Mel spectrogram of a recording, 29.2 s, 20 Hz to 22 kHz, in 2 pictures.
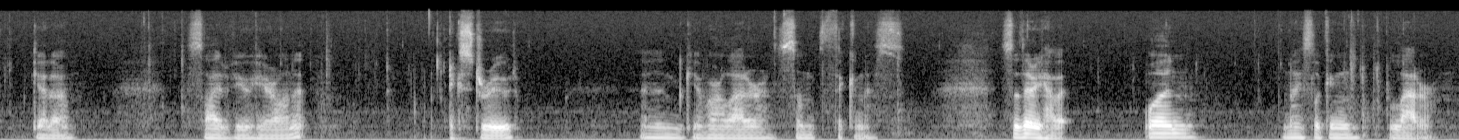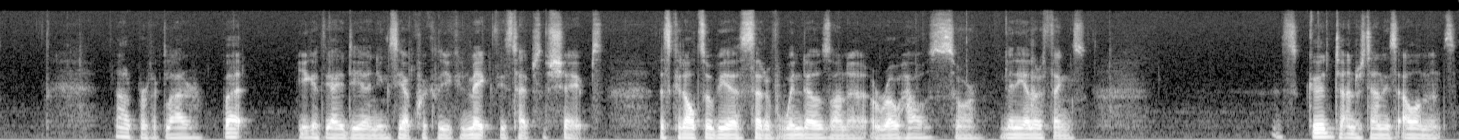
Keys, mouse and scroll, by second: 1.9 middle click, 3.3 scroll up 1, 4.6 e, 7.9 click, 8.4-9.1 scroll down 3, 9.1 middle click, 13.7 Tab, 14.9 scroll up 1, 15.4 middle click, 18.2 middle click, 25.7 middle click.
